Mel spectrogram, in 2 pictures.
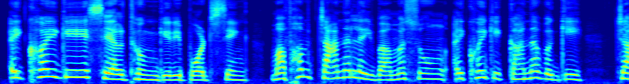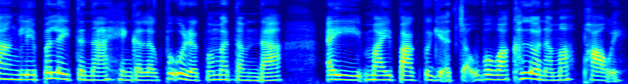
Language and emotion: Manipuri, happy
